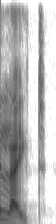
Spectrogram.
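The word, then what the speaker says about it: light: लाइट। लाइट में भी same वही है। जी एस टी है लास्ट में। इसलिए जो एच है इसका उच्चारण नहीं होगा।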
